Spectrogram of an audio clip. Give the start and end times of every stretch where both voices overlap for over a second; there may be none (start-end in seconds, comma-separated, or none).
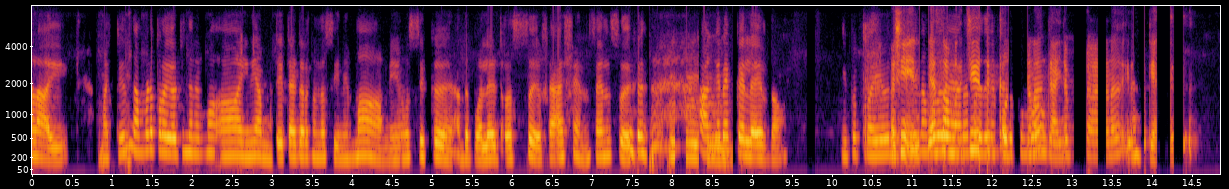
10.7-12.6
